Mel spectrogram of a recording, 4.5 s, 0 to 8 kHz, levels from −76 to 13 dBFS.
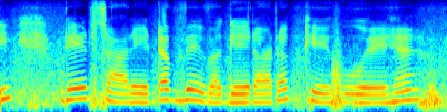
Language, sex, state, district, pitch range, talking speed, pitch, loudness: Hindi, female, Bihar, Bhagalpur, 180-230 Hz, 105 wpm, 190 Hz, -13 LUFS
